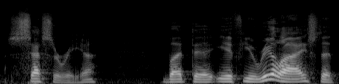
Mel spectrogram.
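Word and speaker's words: Caesarea: Roman uh Emperors then you understand why the pronunciation might be and is cesaria cesaria Philippi is is a very interesting place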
